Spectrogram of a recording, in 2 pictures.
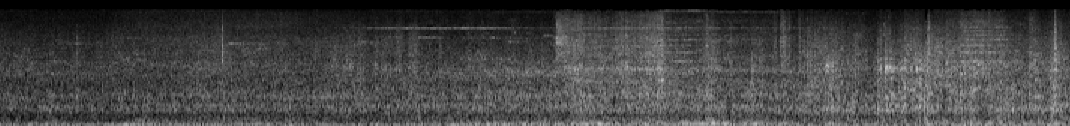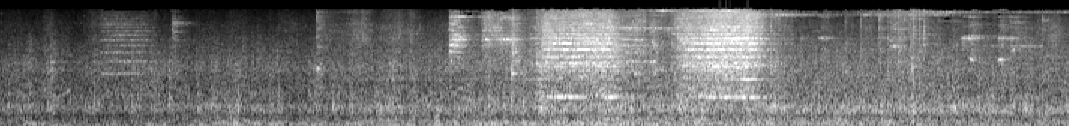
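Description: Passenger train crossing a railroad bridge: wheels squealing and running on the rails, growing louder. Near the end there are two much louder passages, about two seconds and one second long.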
